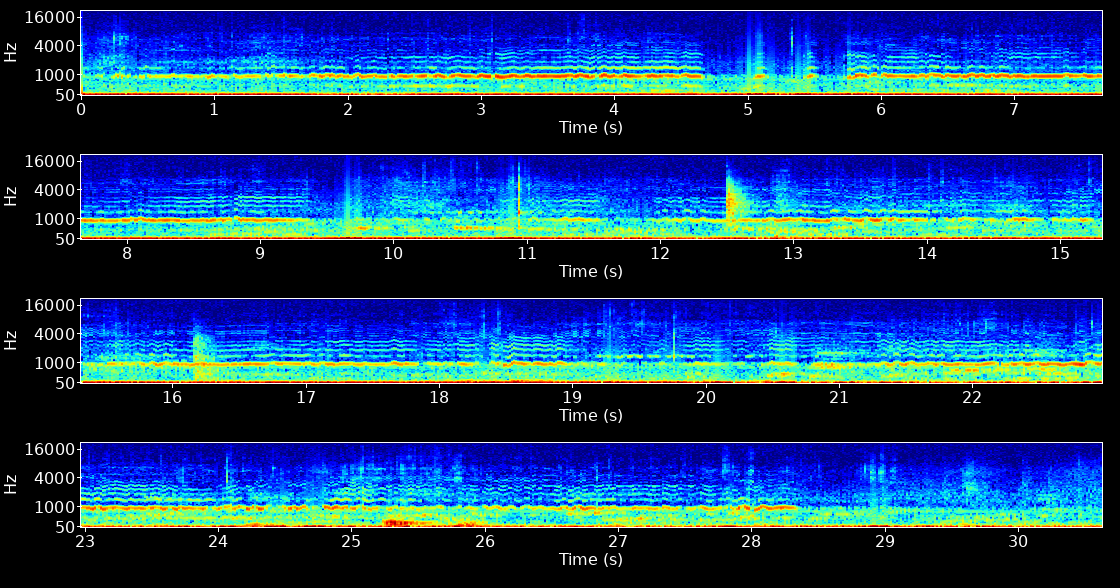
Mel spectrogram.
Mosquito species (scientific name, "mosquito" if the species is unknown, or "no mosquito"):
Anopheles arabiensis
